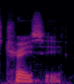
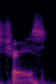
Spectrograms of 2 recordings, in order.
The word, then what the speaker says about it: Trace: Is that how you say his name? I thought it was Tracy. – No, it's Trace. – Trace? – It's Trace McSorley. – Like T-R-A-C-E? – Yeah, it's Trace.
